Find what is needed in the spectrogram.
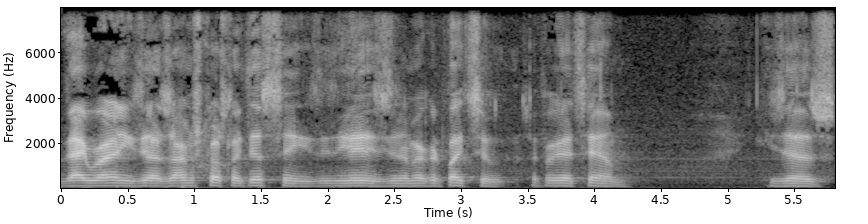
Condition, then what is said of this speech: Parkinson's disease. I've developed Parkinson's as a result of that. It affected my speech very significantly.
